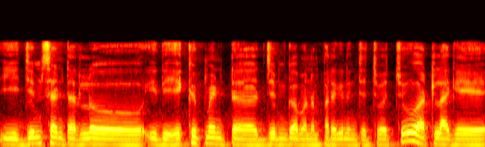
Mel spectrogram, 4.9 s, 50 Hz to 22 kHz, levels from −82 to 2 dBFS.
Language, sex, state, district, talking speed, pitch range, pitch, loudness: Telugu, male, Andhra Pradesh, Chittoor, 150 wpm, 110-120 Hz, 115 Hz, -19 LUFS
